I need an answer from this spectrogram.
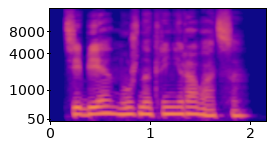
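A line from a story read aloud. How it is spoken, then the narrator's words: Quiet. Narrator (Russian): негромко сказал он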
